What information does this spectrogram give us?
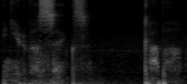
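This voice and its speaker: A man narrating trivia as an ASMR host in a breathy, unvoiced whisper, soft and deliberate.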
